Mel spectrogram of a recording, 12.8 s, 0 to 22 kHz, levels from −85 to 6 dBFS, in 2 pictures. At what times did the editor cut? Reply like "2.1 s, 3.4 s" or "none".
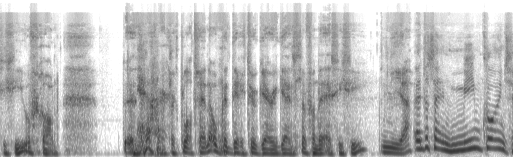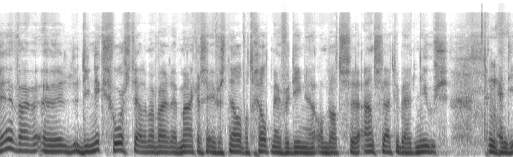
4.8 s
